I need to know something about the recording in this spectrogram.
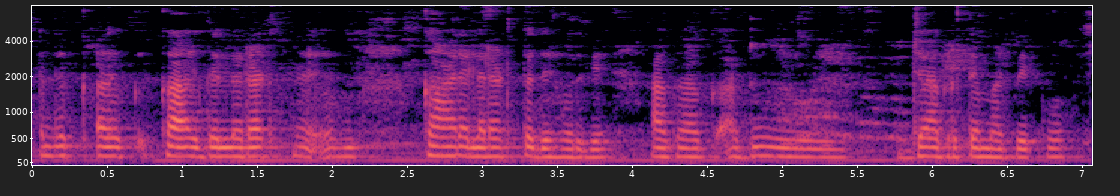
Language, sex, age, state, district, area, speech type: Kannada, female, 30-45, Karnataka, Shimoga, rural, spontaneous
